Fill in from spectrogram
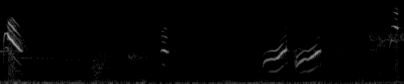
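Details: Captive straw-headed bulbul (cucak rawis), taken from a group cage and in its second week, singing vigorously (gacor): a sharp high chip, a thin flat tone, then two rich, rising, slurred whistled phrases in quick succession and a final high note.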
